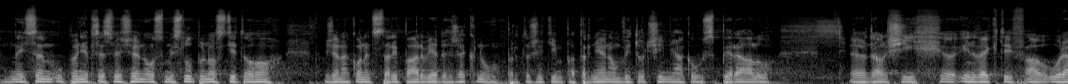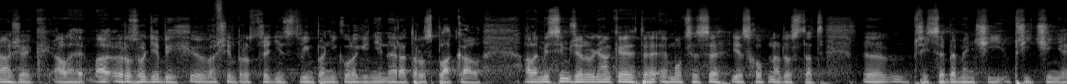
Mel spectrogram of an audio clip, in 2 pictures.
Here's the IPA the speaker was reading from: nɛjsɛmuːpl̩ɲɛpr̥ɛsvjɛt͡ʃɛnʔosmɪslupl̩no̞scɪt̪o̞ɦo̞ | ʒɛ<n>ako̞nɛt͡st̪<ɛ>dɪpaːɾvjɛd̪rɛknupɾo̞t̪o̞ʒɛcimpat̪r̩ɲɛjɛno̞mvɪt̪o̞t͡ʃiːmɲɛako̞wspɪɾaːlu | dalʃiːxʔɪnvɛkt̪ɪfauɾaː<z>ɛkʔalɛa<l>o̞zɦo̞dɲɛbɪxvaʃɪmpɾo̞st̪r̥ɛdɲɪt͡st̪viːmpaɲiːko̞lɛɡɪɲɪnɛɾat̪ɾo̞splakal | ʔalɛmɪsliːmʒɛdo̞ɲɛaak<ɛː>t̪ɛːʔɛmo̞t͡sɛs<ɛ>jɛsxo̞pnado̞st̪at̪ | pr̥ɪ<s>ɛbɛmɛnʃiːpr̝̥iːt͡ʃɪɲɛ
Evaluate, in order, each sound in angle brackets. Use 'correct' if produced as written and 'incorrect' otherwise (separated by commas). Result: correct, incorrect, incorrect, incorrect, correct, correct, correct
